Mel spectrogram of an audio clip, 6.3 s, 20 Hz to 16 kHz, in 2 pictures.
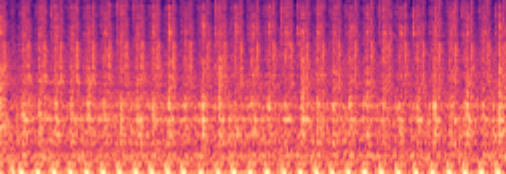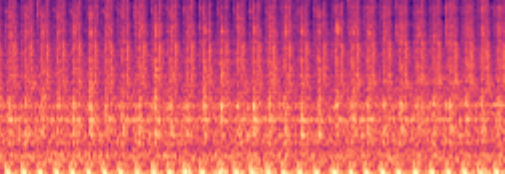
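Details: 2020 Bajaj Boxer X150 at idle gives a sharp, regular metallic knock about 2.5 times a second while the engine shakes violently. Tappets or timing chain were suspected first, but a worn piston rubbing the cylinder walls was found and replaced.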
